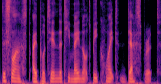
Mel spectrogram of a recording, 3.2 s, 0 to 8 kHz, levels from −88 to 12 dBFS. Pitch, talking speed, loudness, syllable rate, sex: 105 Hz, 225 wpm, -22 LUFS, 5.1 syllables/s, male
